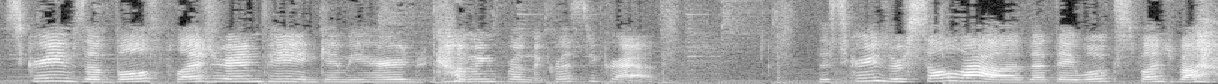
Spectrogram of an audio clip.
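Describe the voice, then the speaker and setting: A woman's voice: fairly high pitch, rough recording. A young adult woman reading a mock bedtime story aloud in a giggly manner. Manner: giggly, breaks into laughter while reading. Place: indoors, against a dark cloth backdrop.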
